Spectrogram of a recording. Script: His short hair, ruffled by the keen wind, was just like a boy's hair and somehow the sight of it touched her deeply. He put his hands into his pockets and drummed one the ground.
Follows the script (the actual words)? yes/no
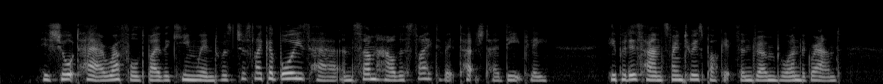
yes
